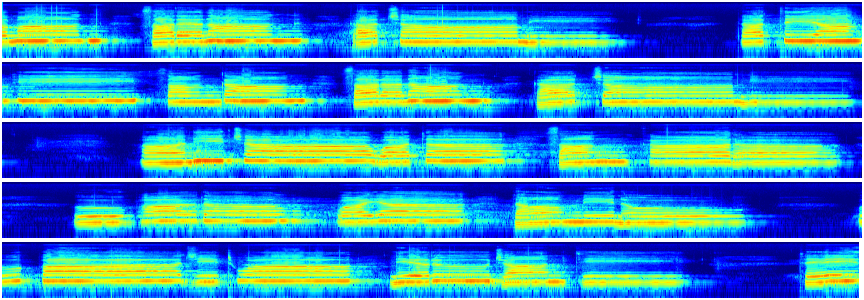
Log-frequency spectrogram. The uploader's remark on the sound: Recorded at the Blue Lotus Buddhist Temple. Recorded at the Blue Lotus Buddhist Temple.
